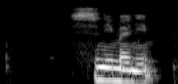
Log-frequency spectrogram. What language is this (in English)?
Kabyle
